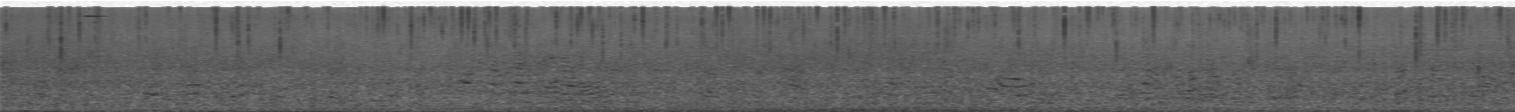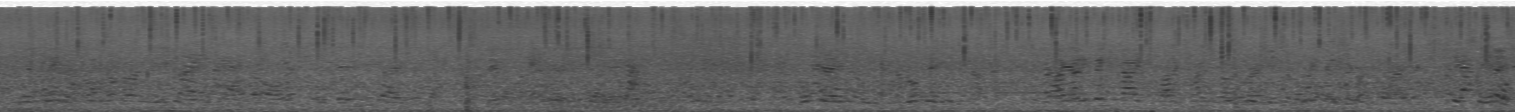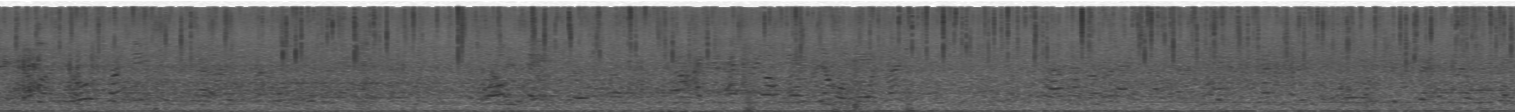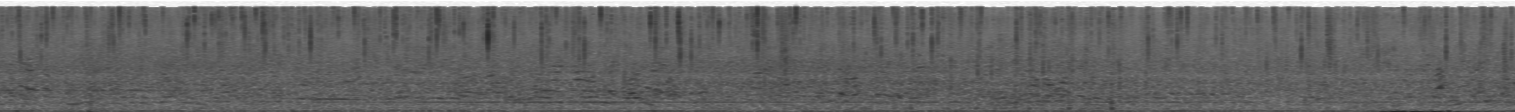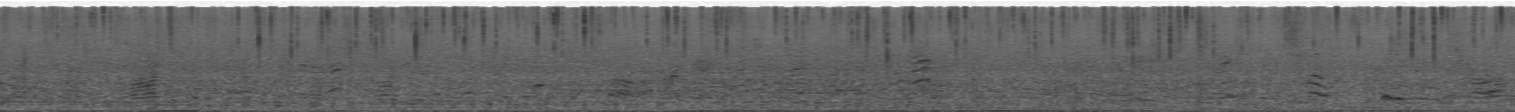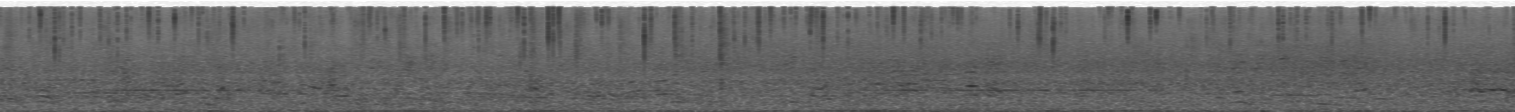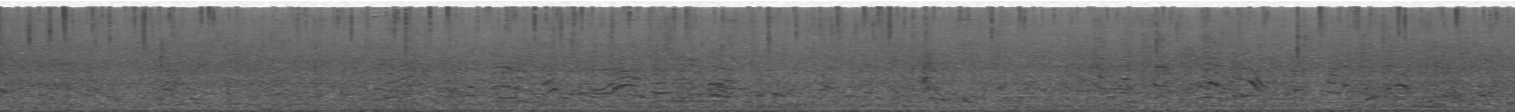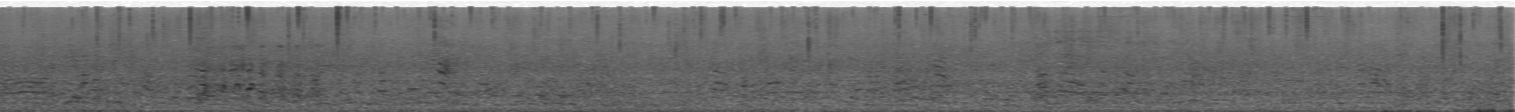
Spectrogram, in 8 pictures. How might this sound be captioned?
The ambience at Schiphol Plaza after a small rainshower.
